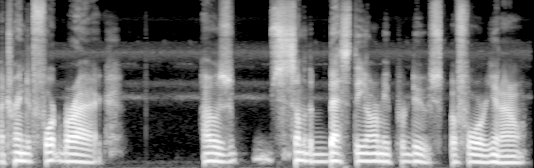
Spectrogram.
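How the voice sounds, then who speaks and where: A man's voice: medium pitch, steady tone, normal speed, no echo, lightly acted. A man with an American accent playing an easygoing, frank werewolf and former soldier in an audio drama, talking casually. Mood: persuasive. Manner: casual, colloquial, hesitant phrasing. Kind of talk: dramatic audio roleplay acting.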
